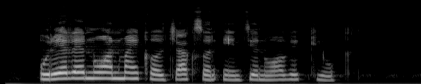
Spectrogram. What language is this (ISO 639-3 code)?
kln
